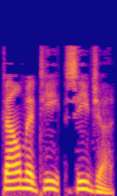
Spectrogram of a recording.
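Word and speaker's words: Dalmacija: The modern Croatian spelling is Dalmatia, pronounced Dalmati, Sija.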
